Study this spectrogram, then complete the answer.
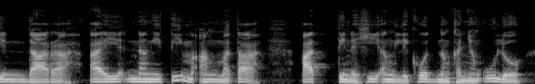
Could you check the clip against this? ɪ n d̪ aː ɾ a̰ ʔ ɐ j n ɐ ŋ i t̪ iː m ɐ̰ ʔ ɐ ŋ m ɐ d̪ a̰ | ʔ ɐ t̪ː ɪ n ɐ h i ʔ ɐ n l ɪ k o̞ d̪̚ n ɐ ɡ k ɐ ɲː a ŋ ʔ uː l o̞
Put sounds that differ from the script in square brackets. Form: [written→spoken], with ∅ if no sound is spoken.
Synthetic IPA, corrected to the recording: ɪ n d̪ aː ɾ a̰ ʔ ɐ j n ɐ ŋ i t̪ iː m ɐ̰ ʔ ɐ ŋ m ɐ [d̪→t̪] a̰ | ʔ ɐ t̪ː ɪ n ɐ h i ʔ ɐ [n→ŋ] l ɪ k o̞ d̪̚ n ɐ [ɡ→ŋ] k ɐ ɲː a ŋ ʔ uː l o̞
